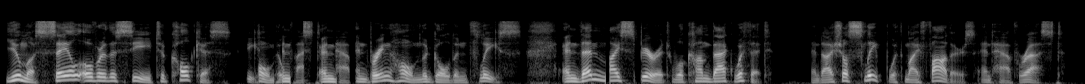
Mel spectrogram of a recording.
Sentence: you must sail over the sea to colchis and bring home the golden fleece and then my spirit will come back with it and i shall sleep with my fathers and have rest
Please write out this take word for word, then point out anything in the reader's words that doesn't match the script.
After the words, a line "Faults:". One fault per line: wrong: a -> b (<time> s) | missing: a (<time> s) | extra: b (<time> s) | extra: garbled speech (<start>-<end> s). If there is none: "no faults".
you must sail over the sea to colchis [garbled] and bring home the golden fleece and then my spirit will come back with it and i shall sleep with my fathers and have rest
Faults:
extra: garbled speech (2.5-3.5 s)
